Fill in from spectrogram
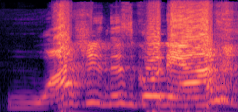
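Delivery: worked up as the wife, laughing; indignant excitement. Real, not acted. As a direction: react as if you were the wife, outraged and amused. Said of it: "As the wife, I'm like".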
